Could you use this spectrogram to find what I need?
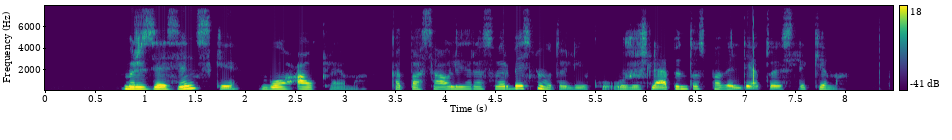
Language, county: Lithuanian, Šiauliai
